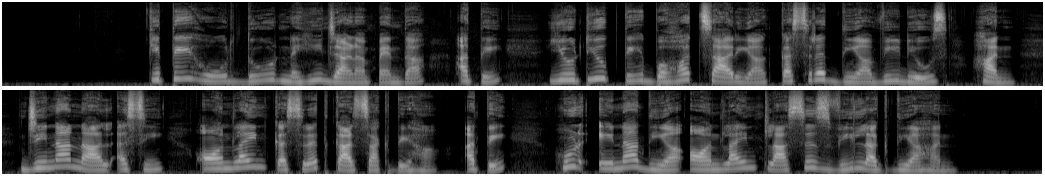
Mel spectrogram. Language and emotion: Punjabi, neutral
